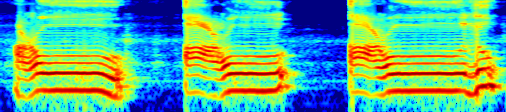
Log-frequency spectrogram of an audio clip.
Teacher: یہ واو مدہ ہے، 1 الف کی مقدار اس کو کھینچیں گے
